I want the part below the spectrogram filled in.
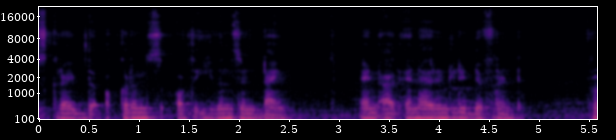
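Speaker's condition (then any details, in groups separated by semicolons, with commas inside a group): No condition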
